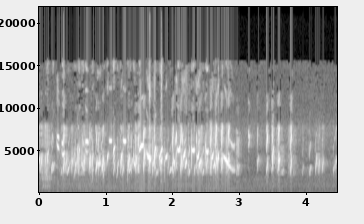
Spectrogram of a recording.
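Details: A goldfinch song used to train caged birds: a lively run of bright twitters and fine whistles for about three seconds, then separate clipped chirps spaced out toward the end.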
